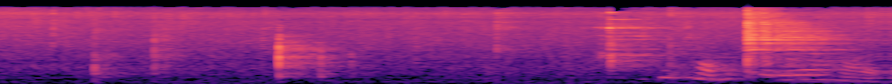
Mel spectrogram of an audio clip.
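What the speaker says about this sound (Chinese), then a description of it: "再给它煎一煎。" An egg is pan-fried with long beans and minced pork. Quiet clinks and scrapes of a utensil against the pan rise into a louder burst of sizzling and stirring near the end.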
